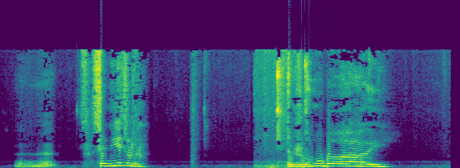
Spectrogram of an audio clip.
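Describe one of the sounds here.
A young boy speaks loudly and clearly in long, drawn-out words close by.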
